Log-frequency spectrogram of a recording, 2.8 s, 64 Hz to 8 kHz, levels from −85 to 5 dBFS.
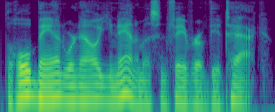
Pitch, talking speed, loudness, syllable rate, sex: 95 Hz, 240 wpm, -18 LUFS, 7.0 syllables/s, male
